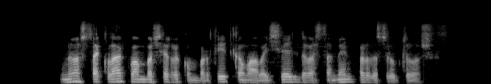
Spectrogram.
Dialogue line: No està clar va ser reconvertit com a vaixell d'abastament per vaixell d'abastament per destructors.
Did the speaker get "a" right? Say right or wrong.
right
